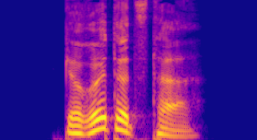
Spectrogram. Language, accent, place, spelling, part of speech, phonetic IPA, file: German, Germany, Berlin, gerötetster, adjective, [ɡəˈʁøːtət͡stɐ], De-gerötetster.ogg
- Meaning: inflection of gerötet: 1. strong/mixed nominative masculine singular superlative degree 2. strong genitive/dative feminine singular superlative degree 3. strong genitive plural superlative degree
